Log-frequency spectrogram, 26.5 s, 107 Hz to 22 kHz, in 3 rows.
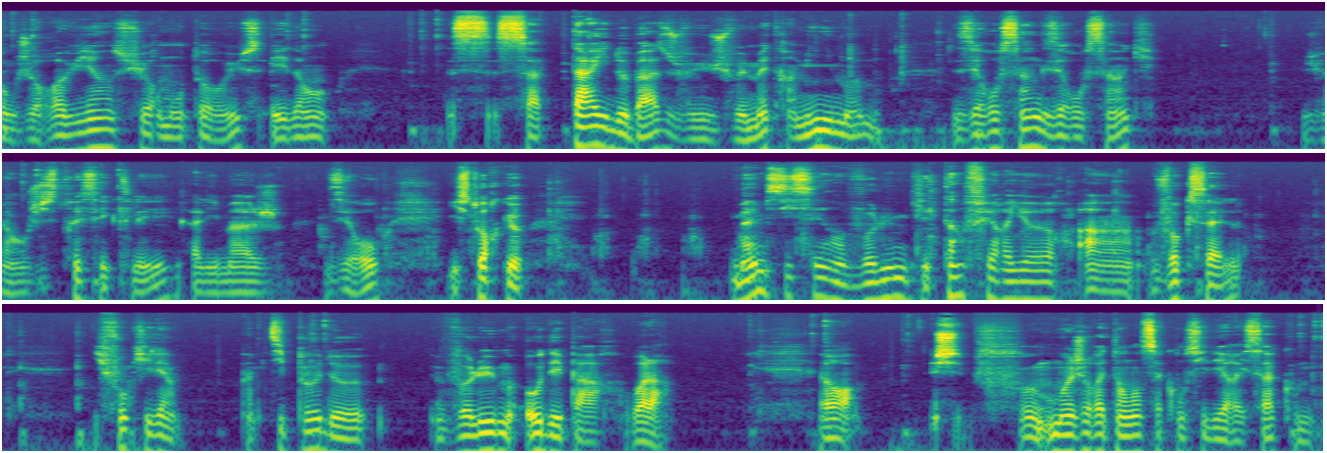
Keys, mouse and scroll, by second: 0.0 click, 1.8 click, 2.7 click, 3.8 click, 8.9 click, 9.4 click, 10.9 scroll up 2, 11.2 scroll down 2, 11.3 scroll up 2, 11.4 middle click, 11.5 middle click, 11.8 middle click, 12.1 middle click, 12.4 middle click, 12.7 middle click, 13.0 scroll up 1, 13.0 scroll down 1, 13.3-13.9 scroll up 2, 14.0 scroll down 1, 14.1 scroll up 1, 14.5 scroll down 1, 14.6 scroll up 1, 14.8 scroll down 1, 14.9 scroll up 1, 15.2-16.1 scroll down 6, 15.6 middle click, 15.8 middle click, 16.1 scroll up 2, 16.4-17.2 scroll down 6, 17.2 scroll up 2, 17.4 middle click, 17.7 middle click, 18.1 middle click, 18.4 middle click, 19.6 click, 23.0 click, 23.6-25.2 alt+drag, 26.2 click.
